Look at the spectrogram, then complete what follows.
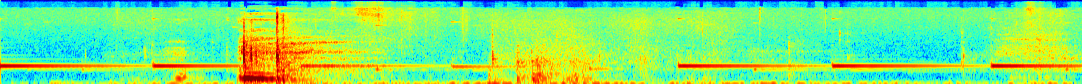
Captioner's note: Leona clears throat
